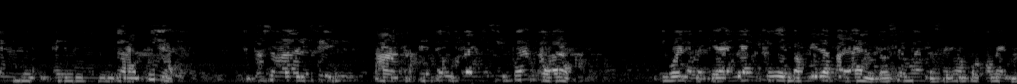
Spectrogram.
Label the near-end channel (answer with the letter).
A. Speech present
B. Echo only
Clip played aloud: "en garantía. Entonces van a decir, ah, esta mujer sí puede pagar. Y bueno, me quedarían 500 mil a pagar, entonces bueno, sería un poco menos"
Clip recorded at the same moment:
B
